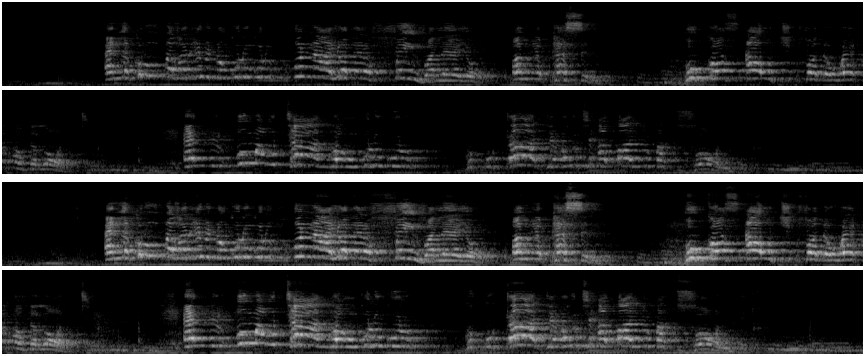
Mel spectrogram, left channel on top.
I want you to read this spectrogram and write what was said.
And the even uNkulunkulu unayo leyo favor leyo on a person who goes out for the work of the Lord. And uma uthandwa uNkulunkulu kukade ukuthi abantu bakuzonde.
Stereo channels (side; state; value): left; quieter; 8.5 dB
